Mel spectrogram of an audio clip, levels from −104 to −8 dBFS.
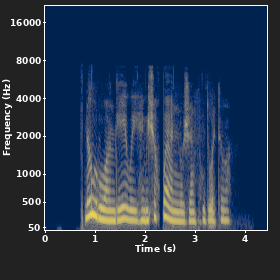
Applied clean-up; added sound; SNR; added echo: neural mask model DeepFilterNet 3.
